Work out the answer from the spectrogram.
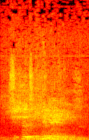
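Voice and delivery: Shittim as shuh-TEEM, for others to repeat; pronunciation demo. Shown as a demonstration. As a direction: model Shittim with the stress on TEEM. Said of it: "How about I hear that from you all?".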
